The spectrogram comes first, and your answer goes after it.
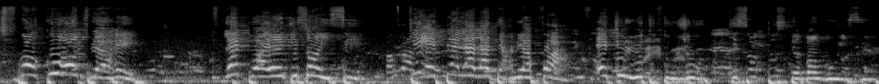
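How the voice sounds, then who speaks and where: Speaking very slowly with long, frequent pauses, a woman is heard over background music in a room with audible echo. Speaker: activist speaker. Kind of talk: rally speech. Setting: outdoor demonstration. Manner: impassioned.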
